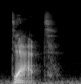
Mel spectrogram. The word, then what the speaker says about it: debt: Debt. The word debt refers to money that is borrowed and must be repaid. Notice that this word is spelled with a B, but the B is silent.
